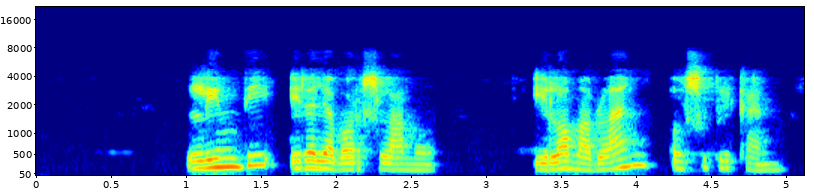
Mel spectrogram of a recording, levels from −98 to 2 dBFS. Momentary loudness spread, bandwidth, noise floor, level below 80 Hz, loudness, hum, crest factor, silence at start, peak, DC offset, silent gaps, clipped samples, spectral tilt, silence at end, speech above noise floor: 13 LU; 7.4 kHz; -81 dBFS; -72 dBFS; -29 LUFS; none; 20 dB; 1 s; -12 dBFS; under 0.1%; none; under 0.1%; -3 dB/octave; 0.15 s; 51 dB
